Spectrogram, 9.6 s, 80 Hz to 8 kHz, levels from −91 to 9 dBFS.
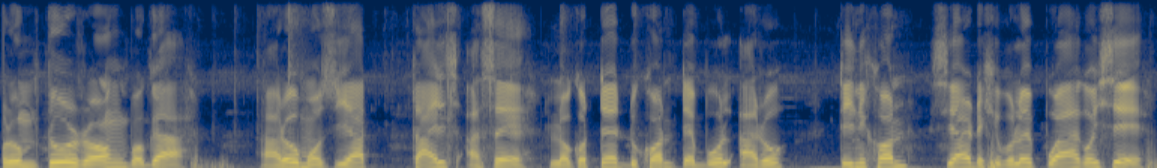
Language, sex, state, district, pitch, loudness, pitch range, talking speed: Assamese, male, Assam, Kamrup Metropolitan, 170 Hz, -16 LUFS, 145-180 Hz, 100 wpm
